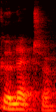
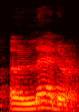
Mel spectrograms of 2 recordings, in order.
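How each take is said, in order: First: British 'letter' with a clear T; British accent. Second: American 'letter' with a D-like middle. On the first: Teacher compares for learners, British accent on letter. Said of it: "avec l'accent britannique". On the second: Teacher translates une lettre, letter with D sound. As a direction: say "letter" as 'ledder'. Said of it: "mais comme un D". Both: Shown as a demonstration.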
